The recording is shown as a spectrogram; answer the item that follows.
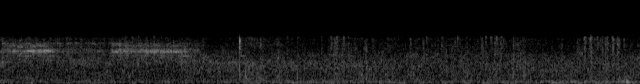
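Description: Bicycle being ridden along a road: steady rolling noise with light rattles and a sharp click a couple of seconds in. Two short high squeaks come in the first two seconds.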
